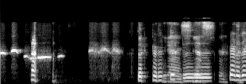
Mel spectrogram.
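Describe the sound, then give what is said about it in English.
A person whistles a song's melody in short, clear, high phrases, broken by pauses and stretches of voiced sound that suggest singing or humming along with the whistled tune. “And then there's a very, very delightful whistling tune to it.”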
